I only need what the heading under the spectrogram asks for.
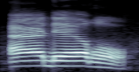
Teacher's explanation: Jadi dalnya ketika sukun dipantulkan dulu secara ringan. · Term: qalqalah sughra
